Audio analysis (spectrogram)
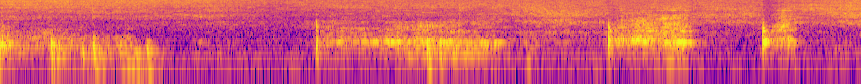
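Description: Seitan chunks and green pepper fry in a hot skillet with a loud, continuous sizzle, broken by a few scraping stirs and clinks of a utensil close by.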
